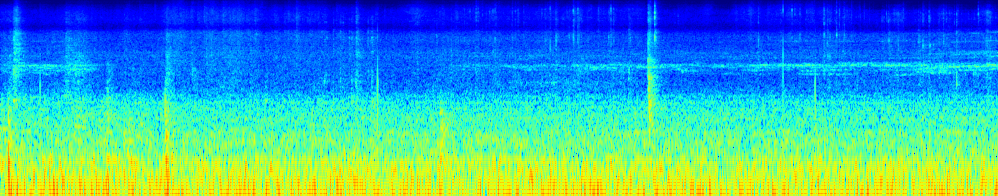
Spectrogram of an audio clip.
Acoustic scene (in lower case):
subway train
